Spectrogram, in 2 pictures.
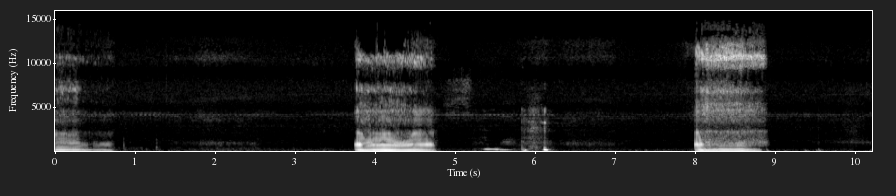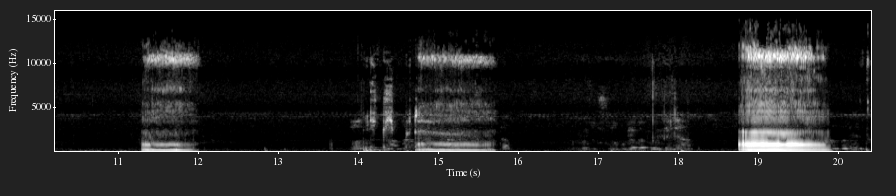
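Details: Sleeping dog snoring, with rhythmic rattling buzzes about every four seconds, roughly 15 per minute.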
